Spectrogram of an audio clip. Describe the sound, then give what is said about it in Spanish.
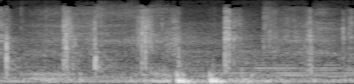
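A deck of cards is shuffled for a fortune-telling reading, giving a series of short, crisp papery riffles and soft taps at an uneven rhythm. “Espérate que vamos a barajear. Barajea otra vez, Paco. Vamos a barajear.”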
